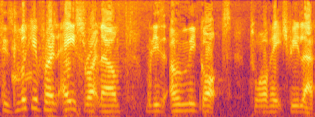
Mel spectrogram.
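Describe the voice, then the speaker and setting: Noticeable background noise runs under this man's speech. He talks at a fairly quick pace with a British accent. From Britain. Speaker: esports caster. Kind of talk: live commentary. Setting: live stream. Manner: fast.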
